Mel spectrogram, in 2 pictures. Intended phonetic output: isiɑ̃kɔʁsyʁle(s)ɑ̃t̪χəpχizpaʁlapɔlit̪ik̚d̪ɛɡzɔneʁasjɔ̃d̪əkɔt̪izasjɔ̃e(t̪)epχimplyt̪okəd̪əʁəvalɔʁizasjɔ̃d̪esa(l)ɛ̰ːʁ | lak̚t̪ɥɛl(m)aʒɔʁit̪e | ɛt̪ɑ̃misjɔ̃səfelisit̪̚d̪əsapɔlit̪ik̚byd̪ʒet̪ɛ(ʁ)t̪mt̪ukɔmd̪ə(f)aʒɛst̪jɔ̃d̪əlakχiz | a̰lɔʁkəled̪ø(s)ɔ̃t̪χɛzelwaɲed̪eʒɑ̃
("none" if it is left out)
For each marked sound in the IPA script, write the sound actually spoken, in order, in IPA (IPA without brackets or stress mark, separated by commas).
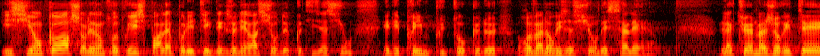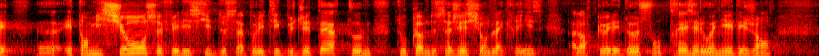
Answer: z, d̪, l, m, ʁ, s, s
